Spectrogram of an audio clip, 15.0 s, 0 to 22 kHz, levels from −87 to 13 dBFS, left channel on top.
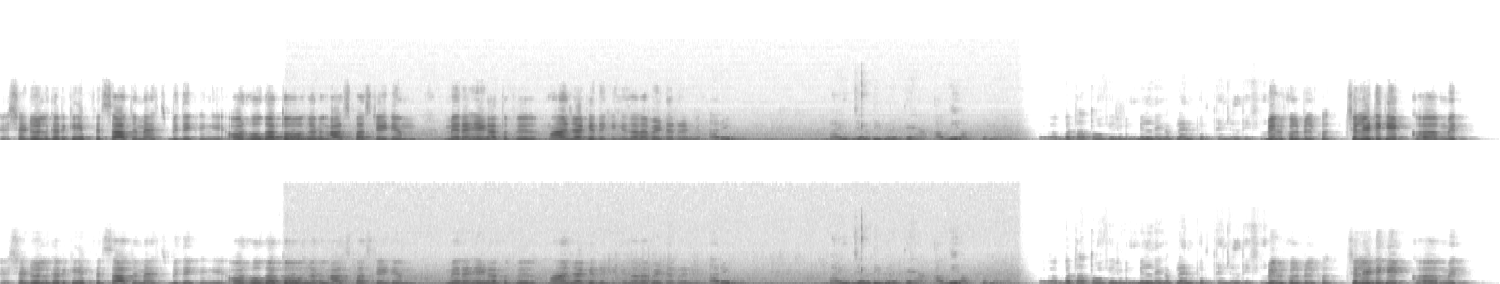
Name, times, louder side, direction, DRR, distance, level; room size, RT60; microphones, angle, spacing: voice 1, 0.0-7.1 12.6-14.6, left 3 dB, 60° left, 1.0 m, -29 dB
voice 2, 2.8-3.5 7.1-7.5 8.2-12.7, equal, 10° right, 0.6 m, -34 dB
sound 1, 2.8-10.2, right 1 dB, 30° right, 1.8 m, -41 dB
14.5 x 6.3 x 4.2 m
head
